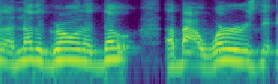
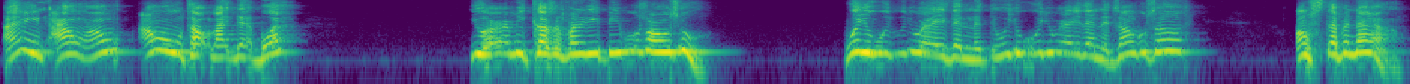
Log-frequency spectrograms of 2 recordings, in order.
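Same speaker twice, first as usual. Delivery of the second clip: put-on scolding a child; 7 semitones higher than usual. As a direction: tear into the kid about cussing. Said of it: "Step down on your ass".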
